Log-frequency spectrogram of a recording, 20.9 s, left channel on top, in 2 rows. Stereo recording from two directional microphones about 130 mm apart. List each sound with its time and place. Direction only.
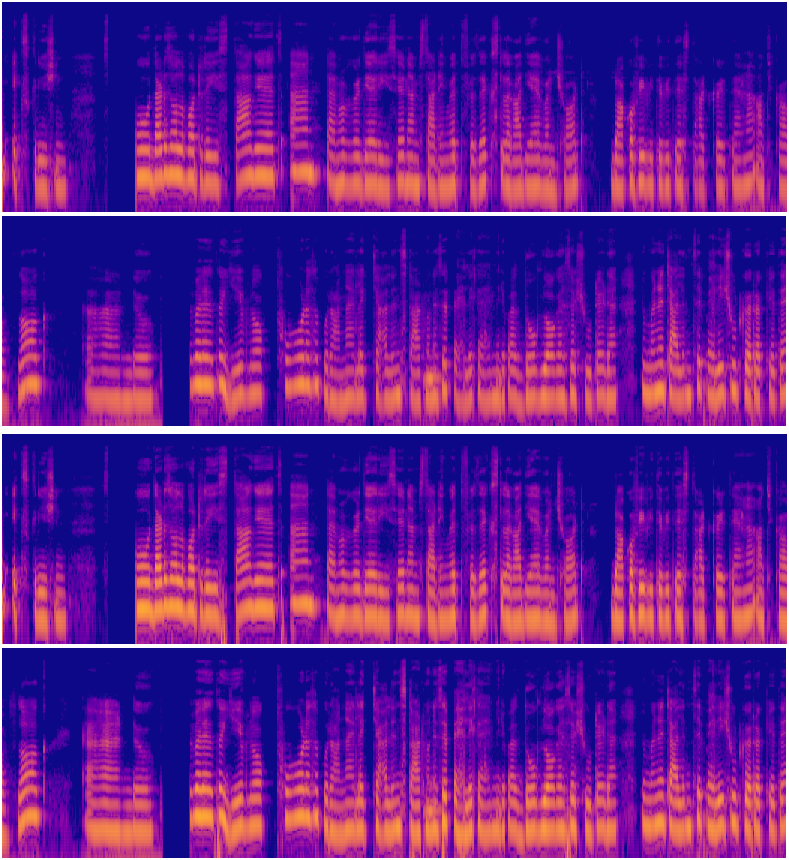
0.0 s a woman's voice: 25° right (ahead or behind)
1.8 s speech: 40° right (ahead or behind)
16.4 s a woman's voice: 60° right (ahead or behind)
16.9 s a woman's voice: 25° right (ahead or behind)
19.4 s a woman's voice: 30° right (ahead or behind)
20.0 s a woman's voice: 15° right (ahead or behind)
